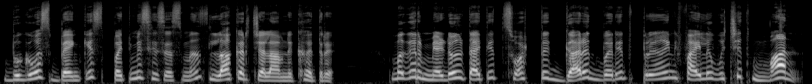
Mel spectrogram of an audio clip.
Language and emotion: Kashmiri, disgusted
